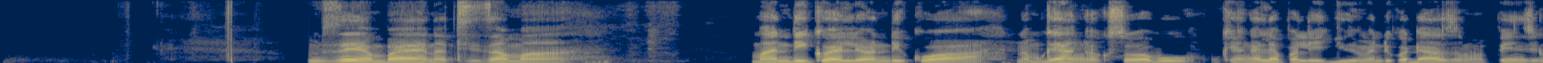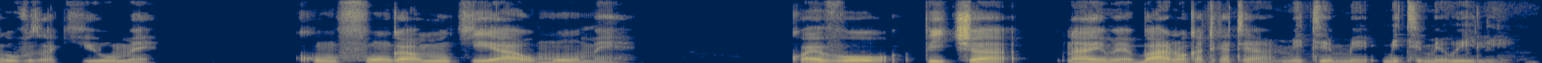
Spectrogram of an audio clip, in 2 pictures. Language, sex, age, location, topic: Swahili, male, 18-24, Kisumu, health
